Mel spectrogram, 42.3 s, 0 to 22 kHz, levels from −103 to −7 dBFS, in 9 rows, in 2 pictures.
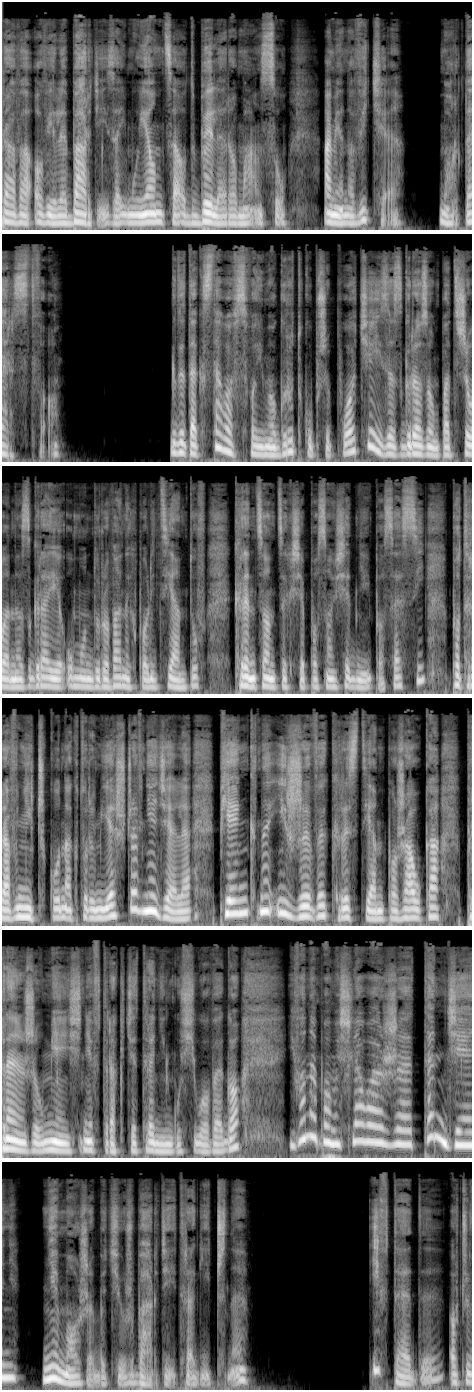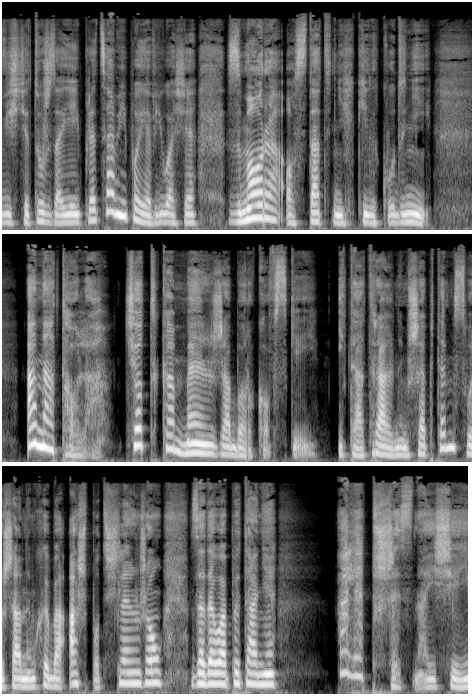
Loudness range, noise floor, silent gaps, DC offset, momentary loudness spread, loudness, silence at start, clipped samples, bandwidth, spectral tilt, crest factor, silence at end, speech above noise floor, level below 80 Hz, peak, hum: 7 LU; under -90 dBFS; 5.89-6.02 s, 6.32-6.38 s, 26.52-27.10 s; under 0.1%; 13 LU; -20 LUFS; 0 s; under 0.1%; 18 kHz; -5 dB/octave; 18 dB; 0 s; over 71 dB; -52 dBFS; 0 dBFS; none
